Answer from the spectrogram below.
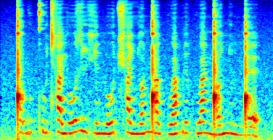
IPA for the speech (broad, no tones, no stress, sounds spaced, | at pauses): ǃ ʌ b u kʷʼ ɯ cʰ a j o z i ç e ŋ o t͡ɕʰ a ʎ ʌ ŋ͡ǃ a kʷ a b e kʷ a ŋ͡ǃ ʌ ɲ ɯ ŋ͡ǃ ɛ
